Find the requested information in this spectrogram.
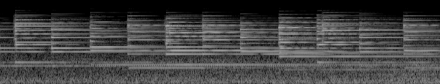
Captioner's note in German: glocke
